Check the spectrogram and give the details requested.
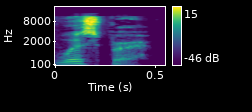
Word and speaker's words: WSPR: His idea centered on a technology called Whisper, Weak Signal Propagation Reporter, pronounced Whisper.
